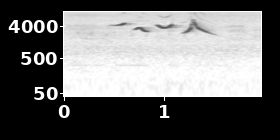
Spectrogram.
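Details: Song of a common rosefinch perched in a tree, recorded 23 May 2021: a brief clear whistled phrase of four notes, the final note the strongest, sweeping up and down, against quiet background noise.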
